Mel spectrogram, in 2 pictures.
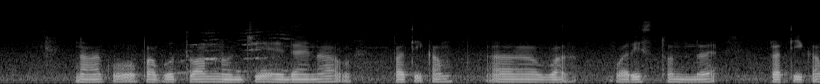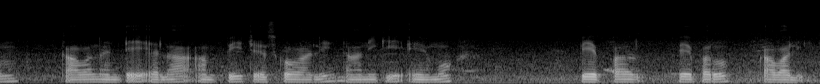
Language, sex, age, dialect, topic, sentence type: Telugu, male, 18-24, Telangana, banking, question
